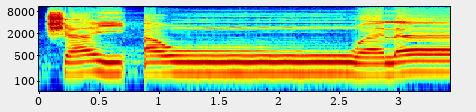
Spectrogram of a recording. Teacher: Huruf la kita panjangkan dua harakat karena alif di depannya · tanwin an langsung melebur ke huruf wau ya ditahan dan ditekan sai wala ya kita panjangkan huruf la.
